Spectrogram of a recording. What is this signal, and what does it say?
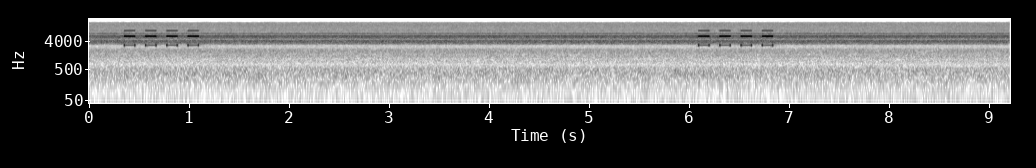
Alarm pattern, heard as an alarm's beeps, played twice, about 3000 Hz, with room echo. Temporal four. Carbon monoxide.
